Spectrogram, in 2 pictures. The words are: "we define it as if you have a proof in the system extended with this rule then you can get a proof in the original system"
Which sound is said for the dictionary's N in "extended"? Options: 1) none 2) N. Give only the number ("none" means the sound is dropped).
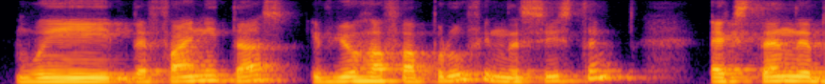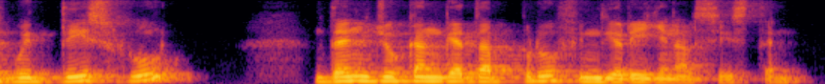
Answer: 2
